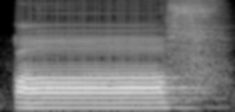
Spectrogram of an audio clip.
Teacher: জিহ্বার গোড়া তার বরাবর উপরের তালুর সঙ্গে লাগিয়ে উচ্চারিত হয়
